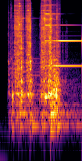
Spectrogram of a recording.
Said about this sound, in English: A cash register is where a store keeps money.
